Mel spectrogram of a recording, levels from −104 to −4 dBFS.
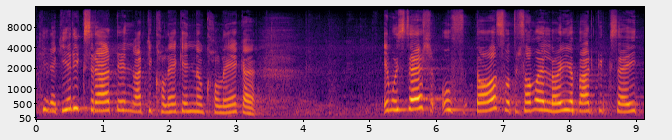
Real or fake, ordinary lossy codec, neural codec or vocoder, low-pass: real; none; none; 14.4 kHz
